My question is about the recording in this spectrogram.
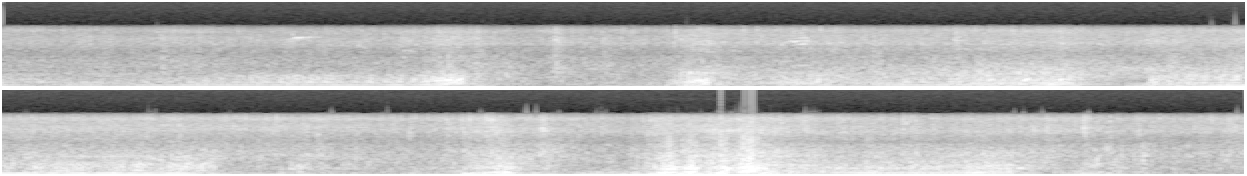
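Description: Small personal-watercraft engine running at low speed with a steady hum. Its note rises and falls, and a few short, louder rushes break in, about two seconds in, at three and a half seconds, and twice near the end.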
